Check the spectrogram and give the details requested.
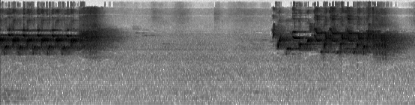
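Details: Loud European goldfinch song, meant for training young goldfinches to sing: a dense burst of high, buzzy, tinkling twitters, a pause of about two seconds, then another rich twittering outburst.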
